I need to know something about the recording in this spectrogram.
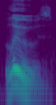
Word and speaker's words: lose: as you can hear one is longer than the other lose l o e lose stretches out more because s is voiced whereas loose loose a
